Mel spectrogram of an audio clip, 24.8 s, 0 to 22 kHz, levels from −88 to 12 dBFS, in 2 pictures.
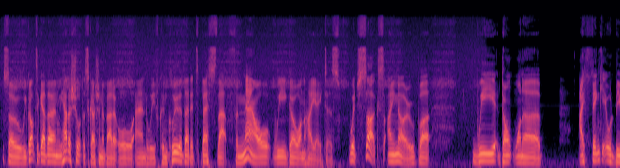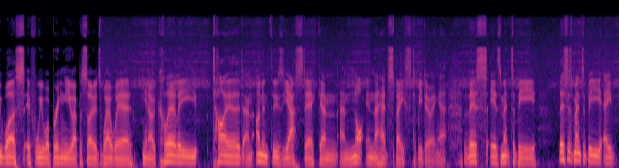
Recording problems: hiss; faint; until 9.5 s and from 14 s on; 20 dB below the speech

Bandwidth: 15 kHz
